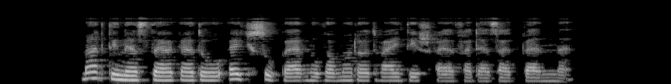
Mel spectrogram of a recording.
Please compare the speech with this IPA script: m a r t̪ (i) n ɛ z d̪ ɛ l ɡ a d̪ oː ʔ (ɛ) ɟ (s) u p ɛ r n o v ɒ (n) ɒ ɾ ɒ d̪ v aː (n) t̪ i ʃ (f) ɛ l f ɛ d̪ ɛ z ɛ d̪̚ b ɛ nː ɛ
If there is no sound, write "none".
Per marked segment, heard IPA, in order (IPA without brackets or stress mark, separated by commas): i, ɛ, s, m, ɲ, f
